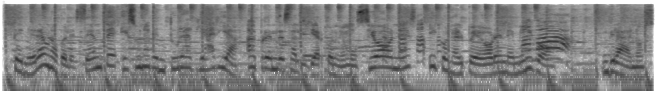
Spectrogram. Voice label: Protex Advice Natural Assertive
